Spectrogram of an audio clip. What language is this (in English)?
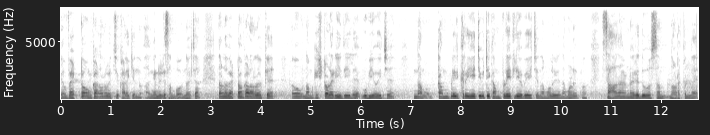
Malayalam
